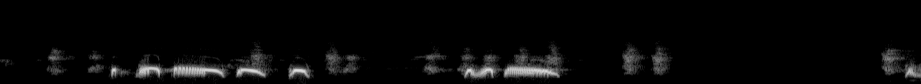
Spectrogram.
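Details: Decoy spotted dove calling to lure wild doves: low, mellow coos in short bursts, a quick double note followed by a longer drawn-out falling crooo, given twice, with faint soft chirps scattered between phrases.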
